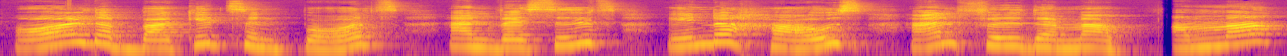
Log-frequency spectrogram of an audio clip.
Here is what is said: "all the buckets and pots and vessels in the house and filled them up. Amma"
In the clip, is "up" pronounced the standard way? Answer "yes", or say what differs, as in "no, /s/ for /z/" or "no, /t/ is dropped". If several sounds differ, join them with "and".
yes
